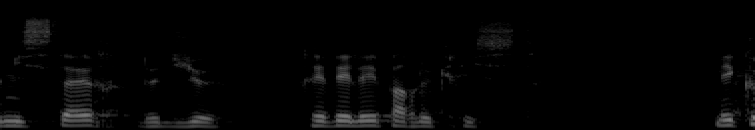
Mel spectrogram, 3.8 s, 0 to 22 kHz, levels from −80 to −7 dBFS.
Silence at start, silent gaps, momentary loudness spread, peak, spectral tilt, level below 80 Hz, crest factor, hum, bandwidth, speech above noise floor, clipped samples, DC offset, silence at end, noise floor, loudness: 0 s; none; 12 LU; -36 dBFS; -3.5 dB/octave; under -90 dBFS; 20 dB; none; 16 kHz; 31 dB; under 0.1%; under 0.1%; 0 s; -86 dBFS; -54 LUFS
